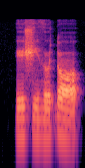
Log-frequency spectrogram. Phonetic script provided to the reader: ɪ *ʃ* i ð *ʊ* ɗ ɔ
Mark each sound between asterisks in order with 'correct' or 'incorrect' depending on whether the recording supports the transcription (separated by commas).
correct, correct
